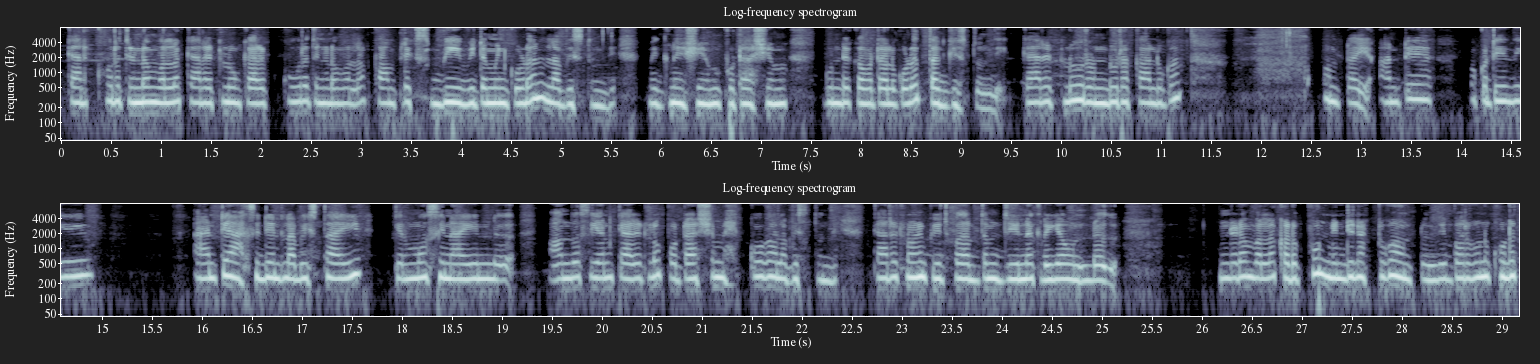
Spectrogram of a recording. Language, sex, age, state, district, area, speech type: Telugu, female, 18-30, Telangana, Vikarabad, rural, spontaneous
